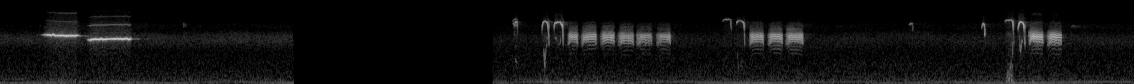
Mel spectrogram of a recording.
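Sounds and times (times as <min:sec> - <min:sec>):
Black-capped chickadee Poecile atricapillus calling: 0:00.4 - 0:02.0, 0:05.1 - 0:08.1, 0:09.0 - 0:10.9.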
